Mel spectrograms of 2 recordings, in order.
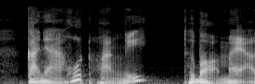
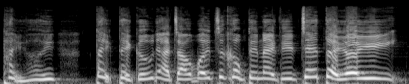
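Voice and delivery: high, fast tearful begging; crying plea; faster than usual. A narrator's reading. Wife begs the priest to save her husband, crying. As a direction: beg the priest to save him, sobbing. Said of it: "thì khóc òa lên".

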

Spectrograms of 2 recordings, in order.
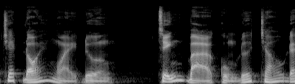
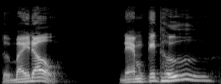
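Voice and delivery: higher, shouted call for servants; angry shout; 8 semitones higher than usual. Acted. Chief calls his servants to throw the woman out, shouting. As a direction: yell for the servants, pitch jumping up. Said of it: "quát".

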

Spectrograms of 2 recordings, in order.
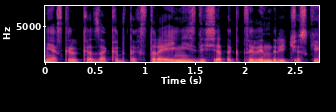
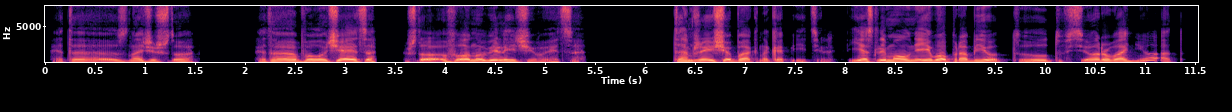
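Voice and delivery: rising panic, halting then high-pitched; station chief working out the disaster aloud; alarmed realisation; 6 semitones higher, 4 dB louder than usual. A narrator's reading. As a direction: start hesitant, climb into high alarm.

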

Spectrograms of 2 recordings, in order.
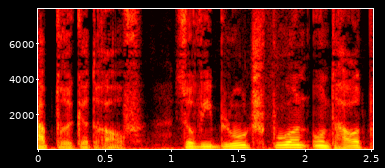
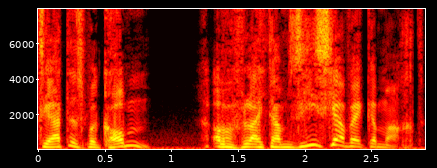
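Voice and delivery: raised, accusing interrogation; higher and louder, going on the attack; pressing; 9 semitones higher, 4 dB louder than usual. Acted. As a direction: cop turns up the heat on the suspect. Interrogator presses suspect about baby.

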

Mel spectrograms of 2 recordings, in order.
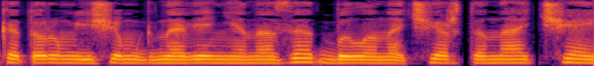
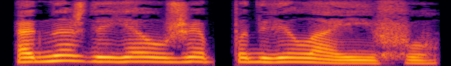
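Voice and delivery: usual speaking voice

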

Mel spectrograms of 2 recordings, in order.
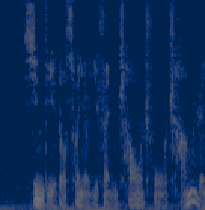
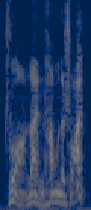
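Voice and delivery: loud, raised battle order; fierce commander ordering a charge, building louder; gritted-teeth fury; 4 semitones higher, 10 dB louder than usual. A narrator's reading. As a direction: shout the attack through clenched teeth. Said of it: "咬牙切齿地说".

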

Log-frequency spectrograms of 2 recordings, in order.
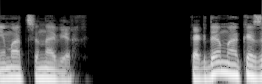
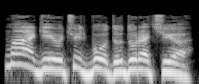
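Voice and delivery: put-on high-pitched irate old man, only mildly raised volume; scolding cry; 8 semitones higher than usual. A narrator's reading. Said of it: "закричал на меня старик". (сердитый старческий окрик)

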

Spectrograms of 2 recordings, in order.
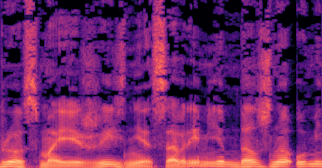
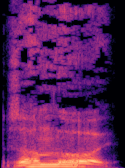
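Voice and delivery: gruff bear call; 3 dB louder than usual. A narrator's reading. Bear calls from the dark.

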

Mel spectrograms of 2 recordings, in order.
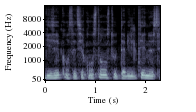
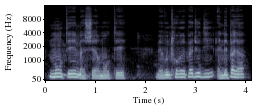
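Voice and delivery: mocking; 6 semitones higher, 5 dB louder than usual. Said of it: "Il éclata de rire".

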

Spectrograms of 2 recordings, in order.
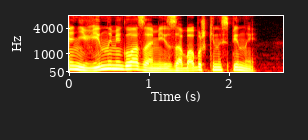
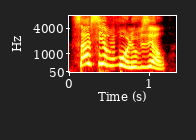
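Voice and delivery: very high, slow scolding; angry cry; slower than usual. A narrator's reading. Mother rebukes her unruly son, angry. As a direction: scold him at a high pitch. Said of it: "кричит мама".

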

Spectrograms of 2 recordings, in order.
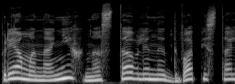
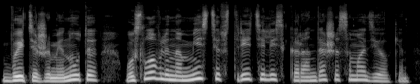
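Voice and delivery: ordinary delivery, nothing marked

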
